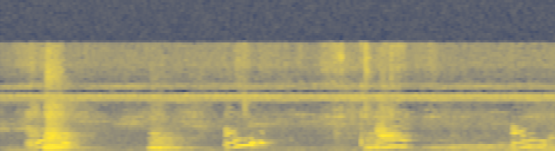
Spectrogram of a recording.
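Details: Twelve-day-old kitten mewing: thin, high, slightly arched mews about once a second, four clear calls with softer ones between, over a faint steady background hiss.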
